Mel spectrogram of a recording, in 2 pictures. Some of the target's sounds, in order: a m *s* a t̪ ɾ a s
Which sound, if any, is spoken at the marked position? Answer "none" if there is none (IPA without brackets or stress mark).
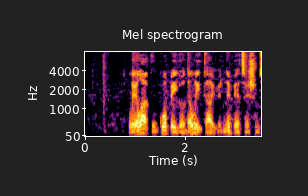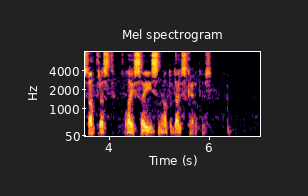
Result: s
